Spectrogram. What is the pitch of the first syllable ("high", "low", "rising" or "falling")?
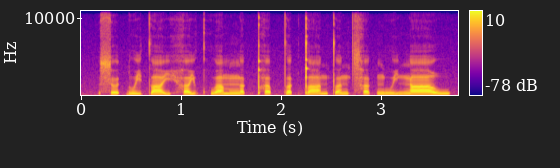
rising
